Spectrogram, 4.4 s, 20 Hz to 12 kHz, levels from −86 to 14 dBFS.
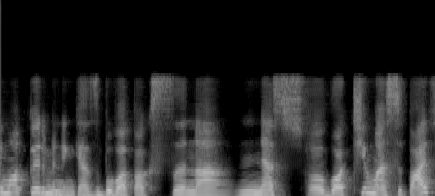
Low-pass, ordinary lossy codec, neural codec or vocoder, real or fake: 7.2 kHz; MP3, 96 kbps; codec, 16 kHz, about 1 kbps, DyCAST, with the encoder's durations; fake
